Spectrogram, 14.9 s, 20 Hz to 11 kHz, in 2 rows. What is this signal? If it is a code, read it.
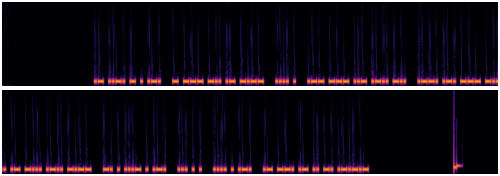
Morse code, heard as a keyed tone, about 41 wpm, 700 Hz. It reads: AFTER TODAY HE WOULD PROBABLY NEVER SEE HER AGAIN.
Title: Sentences from Top 1000 Words - Review Part 4 - 45wpm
